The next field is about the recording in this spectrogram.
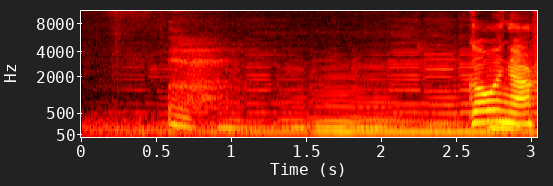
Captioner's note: sigh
